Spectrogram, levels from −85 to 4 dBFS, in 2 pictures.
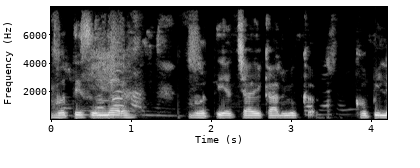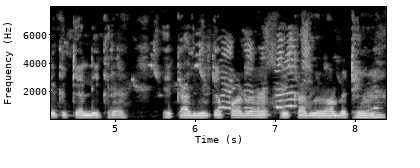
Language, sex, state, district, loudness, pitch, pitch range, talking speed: Hindi, male, Bihar, Araria, -12 LUFS, 145 Hz, 140-150 Hz, 205 wpm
